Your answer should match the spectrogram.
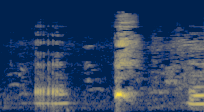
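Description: A small boy crying: a brief whimpering sound, then a little past a second in one short, sharp sob that catches like a hiccup.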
